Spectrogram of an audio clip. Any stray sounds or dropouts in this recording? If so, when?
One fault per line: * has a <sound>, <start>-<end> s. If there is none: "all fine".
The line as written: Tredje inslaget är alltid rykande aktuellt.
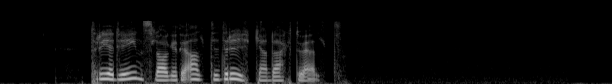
all fine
